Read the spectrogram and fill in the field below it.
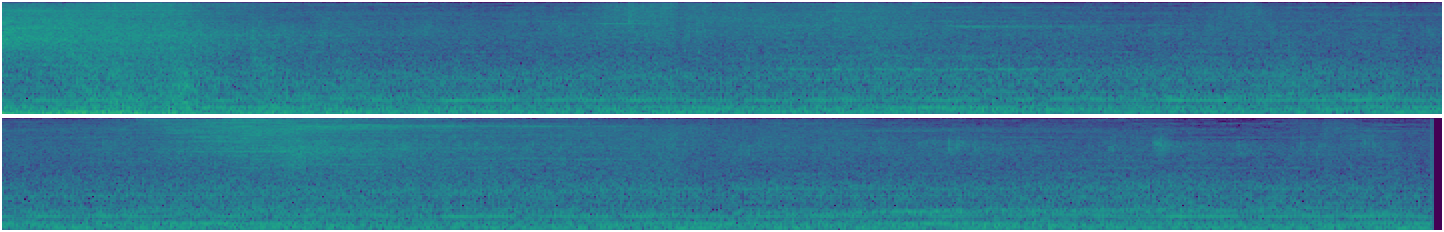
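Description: Soft game music plays on steadily.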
